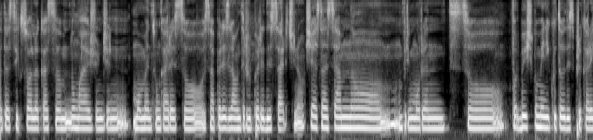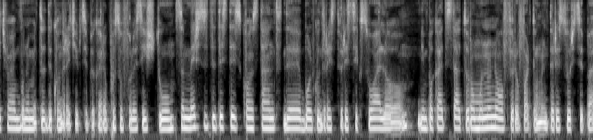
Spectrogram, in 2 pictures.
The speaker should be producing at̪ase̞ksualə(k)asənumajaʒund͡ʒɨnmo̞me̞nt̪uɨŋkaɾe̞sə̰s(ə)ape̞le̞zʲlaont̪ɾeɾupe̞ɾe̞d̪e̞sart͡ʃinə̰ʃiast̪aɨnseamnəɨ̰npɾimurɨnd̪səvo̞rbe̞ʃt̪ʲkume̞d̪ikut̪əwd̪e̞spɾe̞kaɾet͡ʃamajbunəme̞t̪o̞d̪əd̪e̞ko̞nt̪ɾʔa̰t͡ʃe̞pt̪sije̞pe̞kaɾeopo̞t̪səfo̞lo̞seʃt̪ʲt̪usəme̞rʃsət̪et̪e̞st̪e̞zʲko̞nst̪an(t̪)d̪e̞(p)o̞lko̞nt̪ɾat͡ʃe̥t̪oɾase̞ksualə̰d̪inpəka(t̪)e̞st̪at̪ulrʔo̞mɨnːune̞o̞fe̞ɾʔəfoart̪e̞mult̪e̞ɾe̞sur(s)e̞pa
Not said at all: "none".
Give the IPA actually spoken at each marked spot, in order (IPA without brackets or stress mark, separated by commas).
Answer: k, ə, t̪, b, t̪, s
